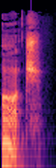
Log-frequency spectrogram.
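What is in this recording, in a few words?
"arch", British English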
